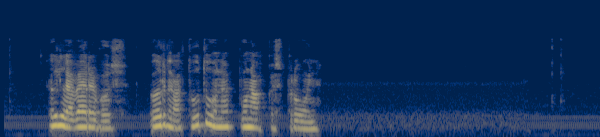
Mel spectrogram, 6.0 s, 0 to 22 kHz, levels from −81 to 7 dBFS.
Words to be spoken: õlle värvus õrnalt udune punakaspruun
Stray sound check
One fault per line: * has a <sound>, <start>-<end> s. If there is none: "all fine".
all fine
